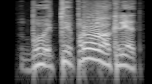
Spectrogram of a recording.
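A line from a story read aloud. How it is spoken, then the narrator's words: Hissed. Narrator (Russian): прошипел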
